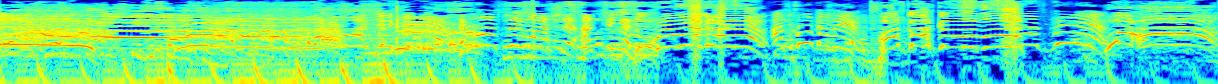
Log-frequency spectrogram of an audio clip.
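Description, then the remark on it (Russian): A crowd cheers on a tug of war at a trade union sports event in heavy rain, loud and steady: rhythmic pulsing shouts for the first few seconds, then a jumble of overlapping excited yells and high-pitched screams. “А тут тянут канат. Вы только послушайте, какие эмоции!”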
